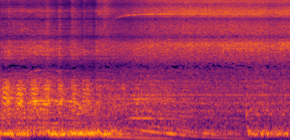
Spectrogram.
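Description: Stage show music gives way about a second and a half in to a loud hissing whoosh that rises in pitch, with a low tone falling beneath it. It cuts off near the end, as the stage's spark fountains and smoke jets fire.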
